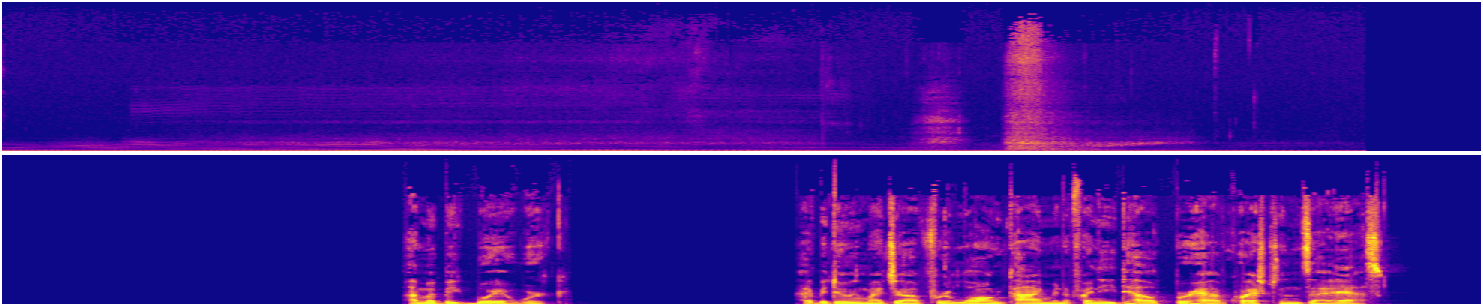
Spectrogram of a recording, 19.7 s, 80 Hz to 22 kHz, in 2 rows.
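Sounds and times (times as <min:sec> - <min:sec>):
airplane engine droning passing overhead: 0:00.0 - 0:09.1
speech: 0:12.6 - 0:13.7, 0:15.2 - 0:19.2.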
